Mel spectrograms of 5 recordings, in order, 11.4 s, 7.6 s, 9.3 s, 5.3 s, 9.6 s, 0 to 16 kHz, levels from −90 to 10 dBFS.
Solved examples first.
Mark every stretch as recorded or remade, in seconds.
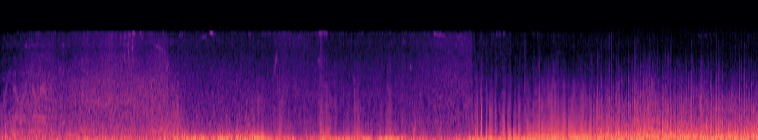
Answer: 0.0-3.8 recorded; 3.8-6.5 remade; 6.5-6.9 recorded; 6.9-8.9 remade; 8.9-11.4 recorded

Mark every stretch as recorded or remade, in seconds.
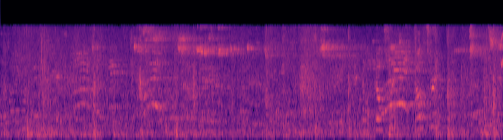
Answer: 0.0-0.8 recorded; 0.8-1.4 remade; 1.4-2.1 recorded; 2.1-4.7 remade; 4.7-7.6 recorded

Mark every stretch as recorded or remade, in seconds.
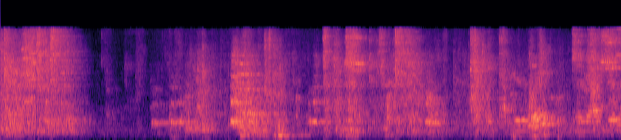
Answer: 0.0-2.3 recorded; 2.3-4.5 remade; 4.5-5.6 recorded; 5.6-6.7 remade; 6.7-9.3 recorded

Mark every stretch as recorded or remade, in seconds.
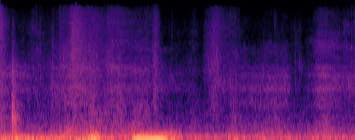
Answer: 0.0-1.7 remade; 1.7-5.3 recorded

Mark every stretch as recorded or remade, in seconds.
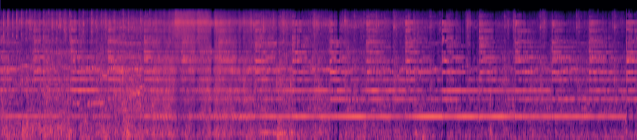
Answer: 0.0-2.3 recorded; 2.3-3.8 remade; 3.8-9.6 recorded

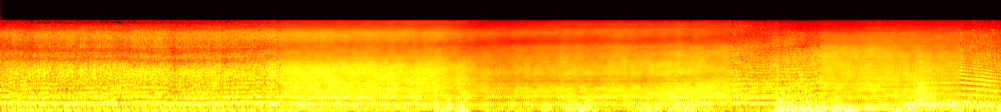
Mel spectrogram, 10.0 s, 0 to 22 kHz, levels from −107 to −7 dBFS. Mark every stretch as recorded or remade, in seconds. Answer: 0.0-2.8 recorded; 2.8-7.3 remade; 7.3-8.2 recorded; 8.2-9.6 remade; 9.6-10.0 recorded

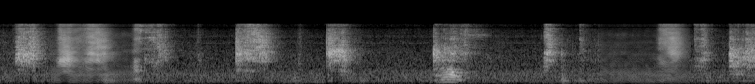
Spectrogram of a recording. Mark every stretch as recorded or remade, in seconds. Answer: 0.0-0.5 recorded; 0.5-1.4 remade; 1.4-6.0 recorded; 6.0-6.9 remade; 6.9-7.6 recorded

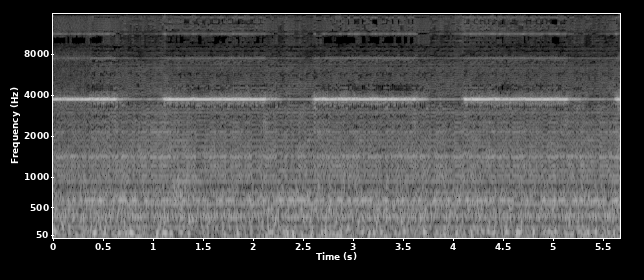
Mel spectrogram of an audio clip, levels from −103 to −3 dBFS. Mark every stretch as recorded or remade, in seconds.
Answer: 0.0-5.7 remade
